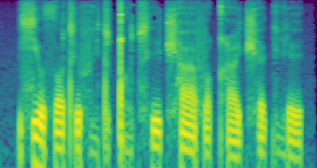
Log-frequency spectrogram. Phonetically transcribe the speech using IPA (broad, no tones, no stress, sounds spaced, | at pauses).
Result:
sʲ o θ ɔ tʰ ɪ f i̤ t ʊ ǃ o̤ t͡sʰ i t͡ʃʰ a f ʊ qʰ e t͡ʃʰ ɛ k i̤ ɾ e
